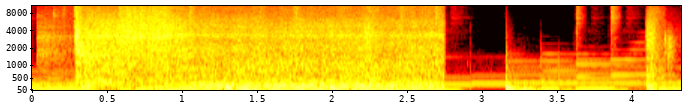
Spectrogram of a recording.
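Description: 1967 Ford Mustang engine starting up and running, beginning a moment in and cutting off suddenly about three-quarters of the way through, over background music.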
